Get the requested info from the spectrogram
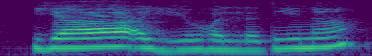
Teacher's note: یا میں مد منفصل جائز ہے، 4 کاؤنٹ کریں گے ، ایو یا پر تشدید ہے سختی کیجئے، الذین لام پر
